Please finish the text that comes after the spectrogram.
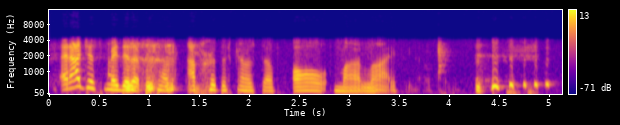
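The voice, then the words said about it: Southern American accent. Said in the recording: “as you can tell from my accent, I really am from the South”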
